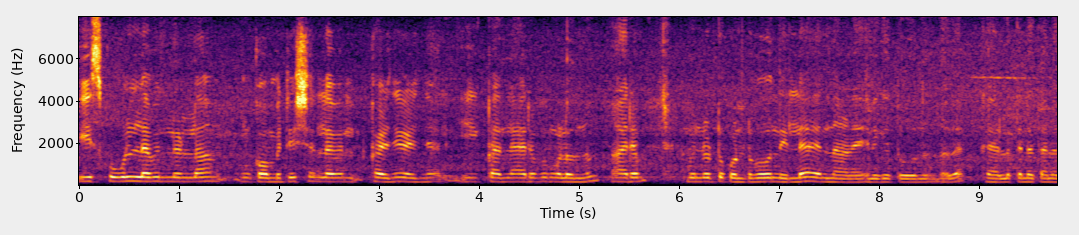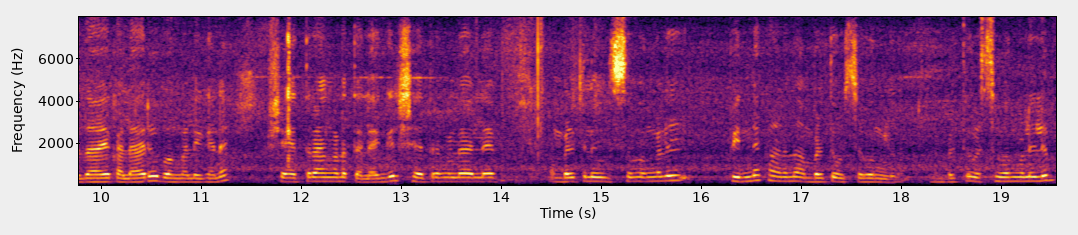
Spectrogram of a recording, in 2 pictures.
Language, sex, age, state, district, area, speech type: Malayalam, female, 45-60, Kerala, Alappuzha, rural, spontaneous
